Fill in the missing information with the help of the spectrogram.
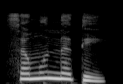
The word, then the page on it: ಸಮುನ್ನತ: samunnata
